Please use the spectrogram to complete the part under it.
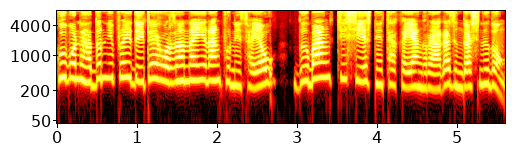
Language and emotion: Bodo, angry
